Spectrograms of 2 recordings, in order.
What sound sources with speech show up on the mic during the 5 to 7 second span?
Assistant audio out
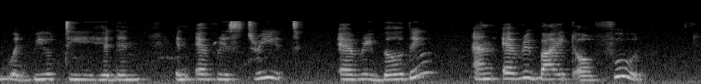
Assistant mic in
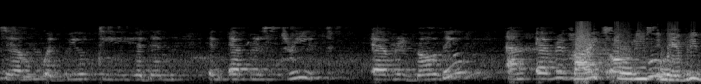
both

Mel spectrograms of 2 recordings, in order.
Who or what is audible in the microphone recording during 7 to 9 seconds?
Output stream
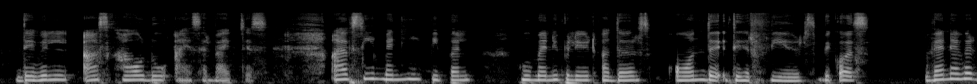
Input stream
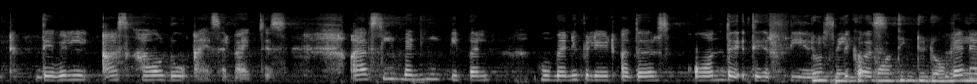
both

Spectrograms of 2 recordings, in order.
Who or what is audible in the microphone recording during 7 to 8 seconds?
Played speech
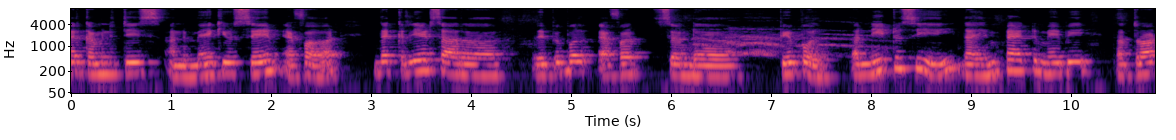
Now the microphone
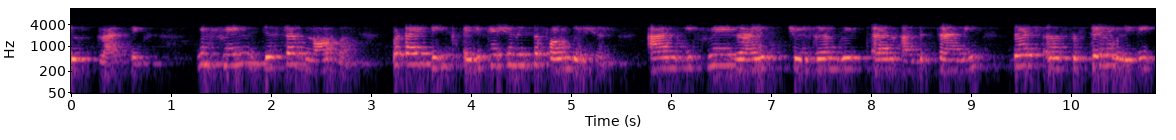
user only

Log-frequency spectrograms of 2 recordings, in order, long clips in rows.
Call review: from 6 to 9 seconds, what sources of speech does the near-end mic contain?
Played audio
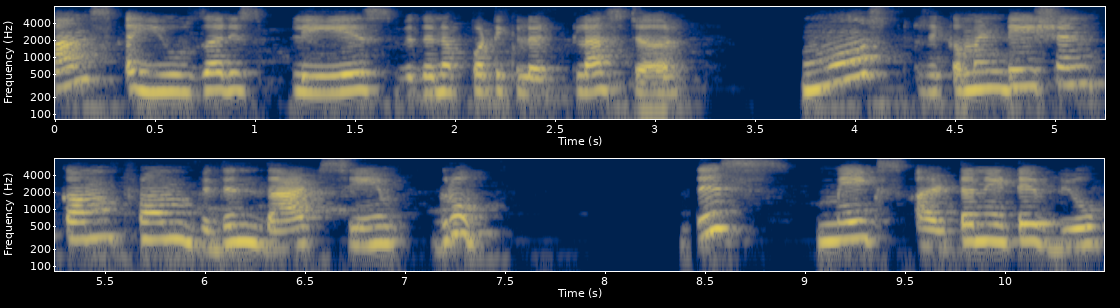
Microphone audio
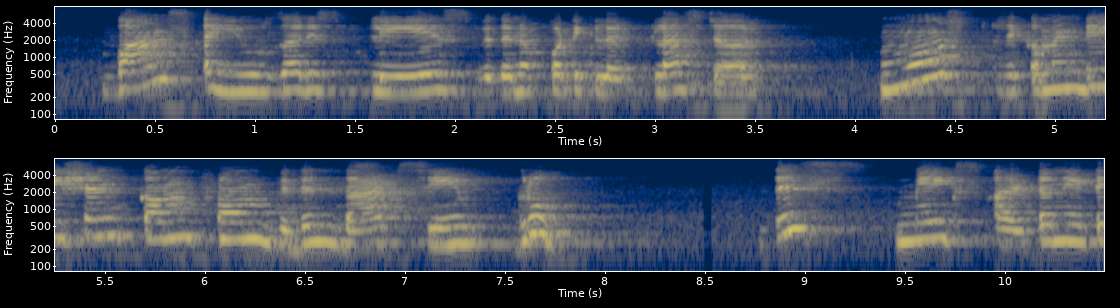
echo only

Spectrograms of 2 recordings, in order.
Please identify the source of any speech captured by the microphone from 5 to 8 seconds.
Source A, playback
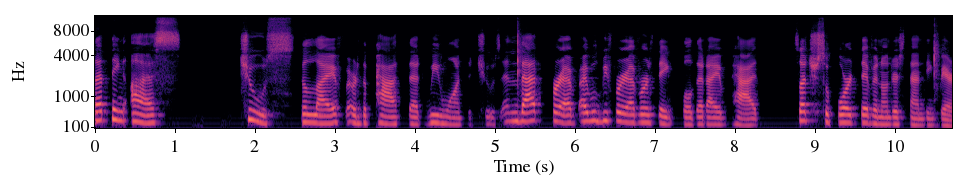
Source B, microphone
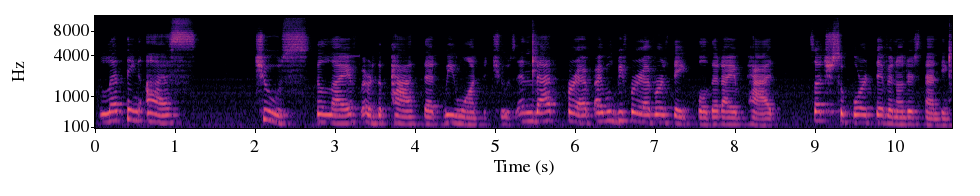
echo only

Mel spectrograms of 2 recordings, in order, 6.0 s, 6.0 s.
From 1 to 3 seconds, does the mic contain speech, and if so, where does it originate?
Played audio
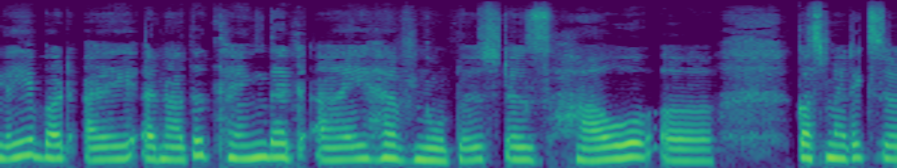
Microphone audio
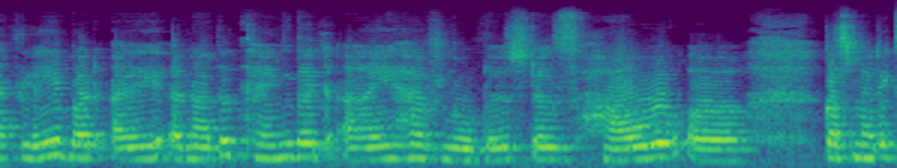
echo only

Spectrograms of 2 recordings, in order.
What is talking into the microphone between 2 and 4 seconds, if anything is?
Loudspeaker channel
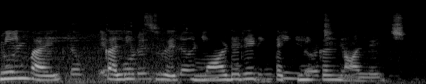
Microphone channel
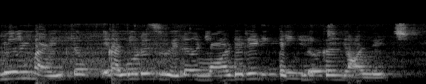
echo only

